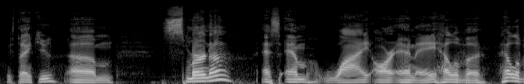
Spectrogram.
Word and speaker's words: Smyrna: is thank you we thank you um smyrna s-m-y-r-n-a hell of a hell of a name to try to pronounce but smyrna which it could be delaware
